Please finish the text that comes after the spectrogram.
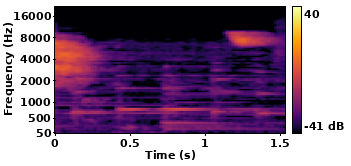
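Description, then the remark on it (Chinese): A harsh, crow-like bird call from a large black bird with a big yellow beak, not a crow, at a hotel on an island in Singapore; a few rasping, nasal notes with sustained harmonic tones, heard alone without talking. “大家有没有听到一些很那个不是很很美妙的鸟叫声？ 有点像乌鸦，但其实不是乌鸦， 是一种黑黑的嘴，特别大的嘴，是黄色的那一种鸟，就感觉会钓鱼的那个鸟。”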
